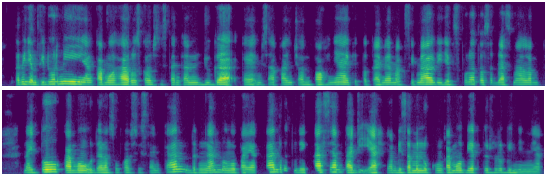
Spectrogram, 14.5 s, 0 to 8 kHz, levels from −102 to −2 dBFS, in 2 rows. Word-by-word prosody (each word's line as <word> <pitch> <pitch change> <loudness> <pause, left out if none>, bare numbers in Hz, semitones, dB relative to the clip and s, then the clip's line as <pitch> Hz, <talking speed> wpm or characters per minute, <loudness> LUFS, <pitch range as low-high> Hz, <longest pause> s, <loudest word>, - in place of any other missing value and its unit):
Tapi 195 +2 -4
jam 195 -3 +1
tidur 210 +4 -2
nih, 225 -3 +6
yang 185 - -4
kamu 175 +1 0
harus 175 0 +5
konsistenkan 175 0 -8 0.2
juga. 175 +2 +6 0.2
Kayak 165 -3 -7
misalkan, 175 +3 -9
contohnya, 170 +4 -3
gitu 165 -1 -19
kan, 160 +1 -7
ya, 185 - 0
maksimal 175 +4 +2
di 175 -3 -8
jam 160 - -4
10.00 195 +6 -7
atau 190 -2 -8
11.00 170 -2 -5
malam. 180 -1 -6 0.3
Nah, 170 - -7
itu, 160 +8 0 0.2
kamu 195 -3 +3
udah 170 -1 -1
langsung 165 0 -10
konsistenkan, 175 +7 -3
dengan 170 +5 -5
mengupayakan 170 +4 -1
rutinitas 190 0 0
yang 220 -2 +1
tadi, 175 +1 -1
ya, 165 +1 +2
yang 175 - -8
bisa 170 0 -4
mendukung 170 +1 -2
kamu, 180 +4 -1
biar 175 -1 -1
tidur 170 0 -10
lebih 165 -1 -10
nyenyak. 145 -1 -13
175 Hz, 175 wpm, -23 LUFS, 165-190 Hz, 0.3 s, nih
